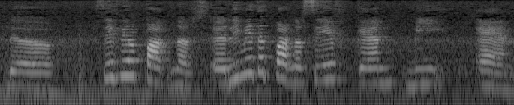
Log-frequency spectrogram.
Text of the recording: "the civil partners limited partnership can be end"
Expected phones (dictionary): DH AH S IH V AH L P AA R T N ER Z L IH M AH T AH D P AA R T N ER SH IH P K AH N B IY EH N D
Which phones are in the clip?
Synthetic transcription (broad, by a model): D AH S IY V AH L P AA R T N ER S L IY M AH T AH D P AA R T N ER S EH F K AH N B IY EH N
